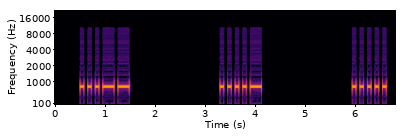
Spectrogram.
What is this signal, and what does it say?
Morse code, heard as a keyed tone, about 16 wpm, 800 Hz. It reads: 3 4 5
